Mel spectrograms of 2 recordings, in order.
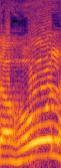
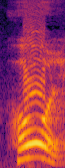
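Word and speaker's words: whole: औरत ने कहा, द होल हाउस is yours. अब देखिए उसने जो कहा यही मेन चीज है, होल, यहाँ पे डब्ल्यू साइलेंट होता है, होल बस पढ़ेंगे, लेकिन लिखते समय पूरा लिखना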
